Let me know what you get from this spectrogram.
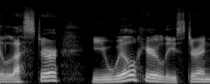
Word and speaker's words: Leicester: So a word that's spelled L-E-I-C-E-S-T-E-R did used to be pronounced something more like Leicester. Leicester. – Yeah. – But there were three syllables, and now it tends to be two, okay? Because the two syllables that sound roughly the same, the E-I-C and the E-S-T combine to make one sound.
